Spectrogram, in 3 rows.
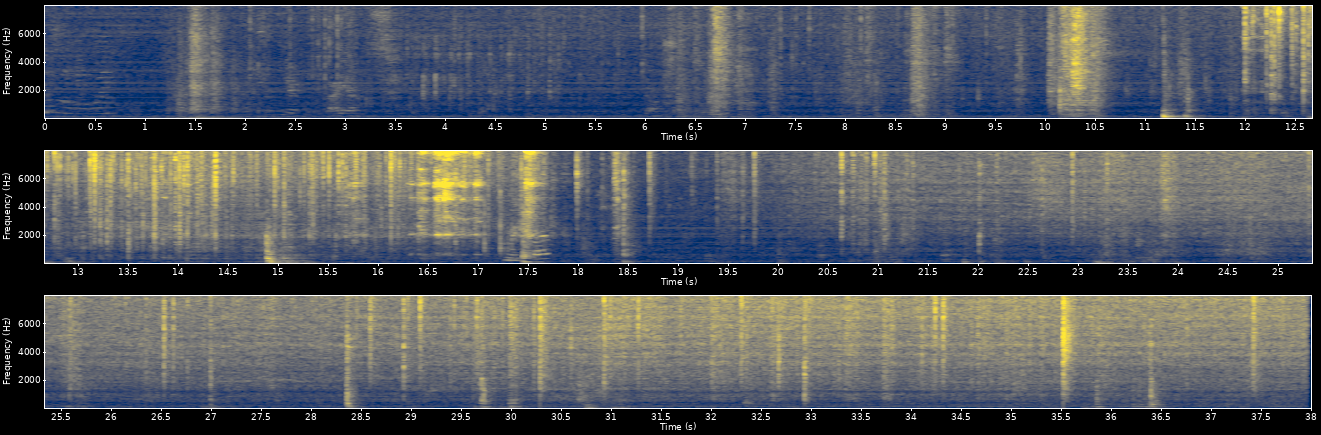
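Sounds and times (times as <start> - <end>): meat sizzling in a frying pan: 12.0 - 38.0
spatula scraping a pan: 23.4 - 25.9.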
